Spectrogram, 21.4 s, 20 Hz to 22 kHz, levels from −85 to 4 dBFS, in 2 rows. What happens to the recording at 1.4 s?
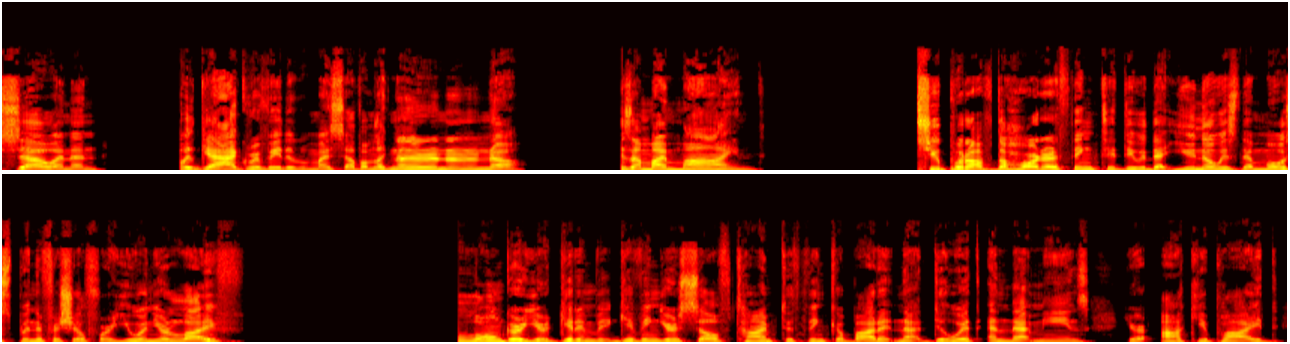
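A clipped start after a pause runs from 1.19 to 1.48 s. After a 0.4 s silence, the output device has dozed off and needs about 290 ms to wake, so the speech resumes abruptly, its opening sounds swallowed before the audio comes back.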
